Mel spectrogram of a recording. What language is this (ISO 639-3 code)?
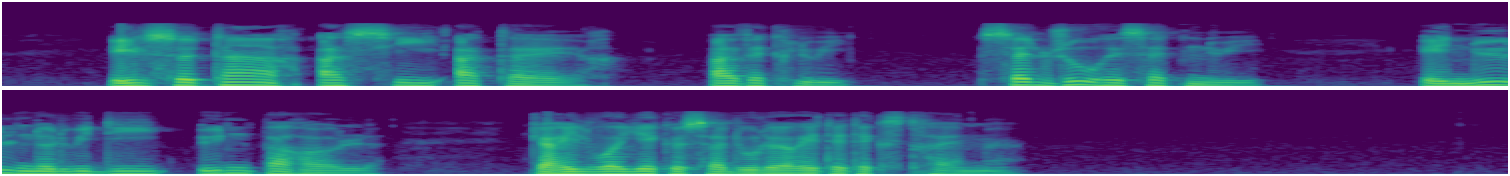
fra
